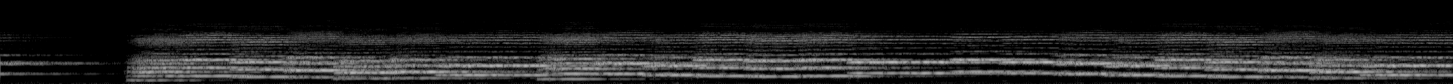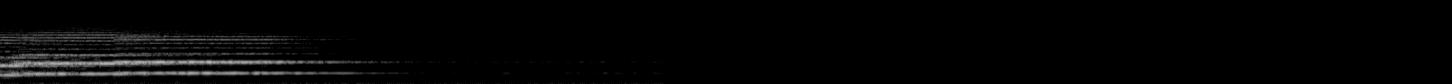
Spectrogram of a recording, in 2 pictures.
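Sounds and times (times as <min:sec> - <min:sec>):
soprano voice: 0:01.3 - 0:18.0.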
